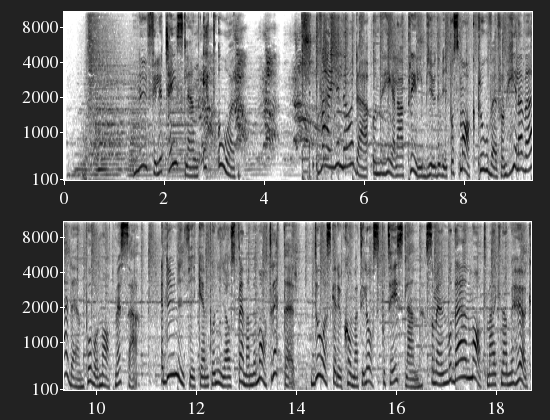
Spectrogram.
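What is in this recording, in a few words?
SWE F commercial, Swedish, female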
